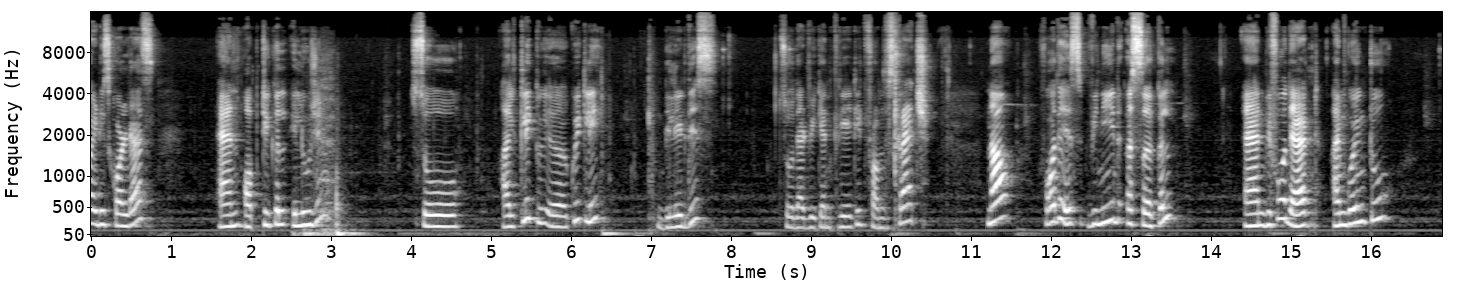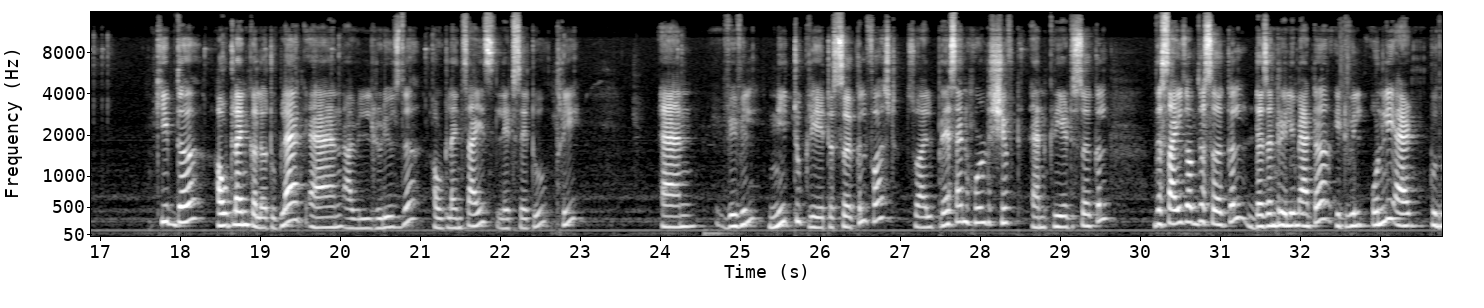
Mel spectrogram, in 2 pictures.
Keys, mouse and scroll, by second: 3.9 ctrl+-, 6.4 Escape, 7.9 click, 10.0 Delete, 16.8 click, 28.9-30.4 shift+drag.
